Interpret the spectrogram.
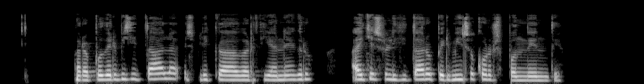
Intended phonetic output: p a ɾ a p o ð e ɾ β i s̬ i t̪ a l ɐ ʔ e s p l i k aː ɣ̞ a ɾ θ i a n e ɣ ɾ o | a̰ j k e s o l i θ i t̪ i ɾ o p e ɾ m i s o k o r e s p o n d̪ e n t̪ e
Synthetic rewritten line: p a ɾ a p o ð e ɾ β i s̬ i t̪ a l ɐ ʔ e s p l i k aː ɣ̞ a ɾ θ i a n e ɣ ɾ o | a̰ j k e s o l i θ i t̪ a ɾ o p e ɾ m i s o k o r e s p o n d̪ e n t̪ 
